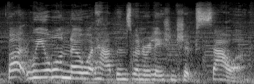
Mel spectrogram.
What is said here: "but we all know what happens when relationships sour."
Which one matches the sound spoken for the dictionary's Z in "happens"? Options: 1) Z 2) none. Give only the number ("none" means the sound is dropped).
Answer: 1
